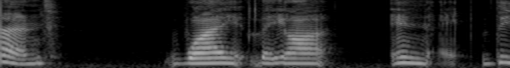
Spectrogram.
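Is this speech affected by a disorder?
Yes: cerebral palsy.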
